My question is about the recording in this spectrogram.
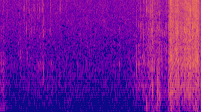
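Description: Near silence, then faint rustling and light clicks from about one and a half seconds in as a small packaged item is handled.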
